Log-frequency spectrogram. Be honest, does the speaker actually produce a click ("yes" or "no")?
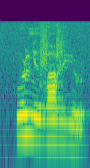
no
